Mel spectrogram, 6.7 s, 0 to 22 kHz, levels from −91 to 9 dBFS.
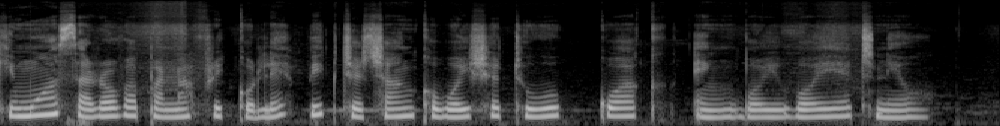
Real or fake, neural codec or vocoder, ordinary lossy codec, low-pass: real; none; none; none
